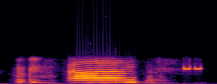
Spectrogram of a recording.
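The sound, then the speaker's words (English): A phone's low-battery warning sounds during a phone call as a quick burst of short, high-pitched beeps near the end, following a moment of someone talking and a sustained vocal tone. “Oh, my battery. Oh, is that what that is?”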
